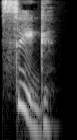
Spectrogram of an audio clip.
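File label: "cig", British English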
